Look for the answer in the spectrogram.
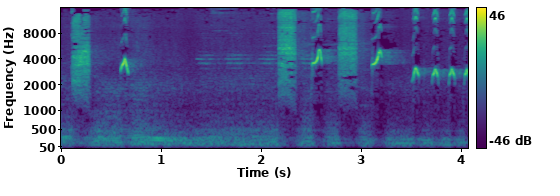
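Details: Ashy drongo song mixing harsh rasping bursts with scattered arched whistled notes, ending in a quick run of four even whistles; a low steady hum runs underneath.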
